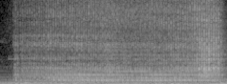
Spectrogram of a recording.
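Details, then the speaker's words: Wood turning on a lathe: steady buzzing, rough vibrating chatter as the thin wall far out from the spindle flexes under the tool, at risk of breaking through. "that chattering? It gets very thin there, and because it's so far out from the spindle, it starts to vibrate."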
